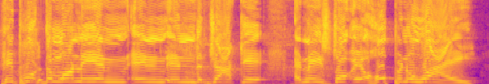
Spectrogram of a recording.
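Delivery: put-on Australian accent. Showing off his own australian accent in a short story, put-on australian accent. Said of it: "That's my Australian".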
